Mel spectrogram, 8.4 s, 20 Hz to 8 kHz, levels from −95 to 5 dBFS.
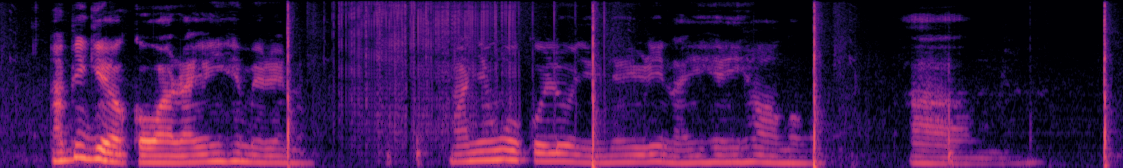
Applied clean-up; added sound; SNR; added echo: none; Fireworks; 12 dB; none.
